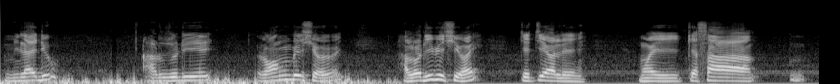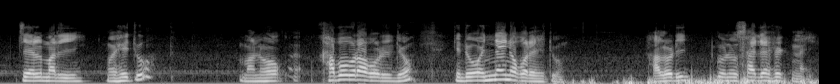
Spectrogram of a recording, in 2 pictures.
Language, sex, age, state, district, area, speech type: Assamese, male, 45-60, Assam, Nalbari, rural, spontaneous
